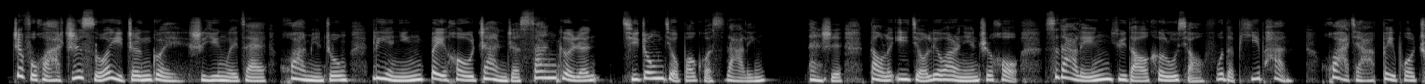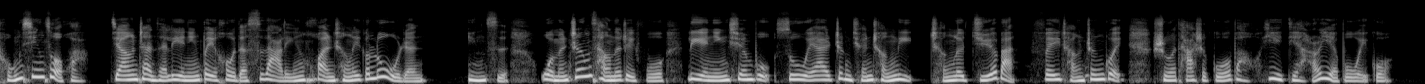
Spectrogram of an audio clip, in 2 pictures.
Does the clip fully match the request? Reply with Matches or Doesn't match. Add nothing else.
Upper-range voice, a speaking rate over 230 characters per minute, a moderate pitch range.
Matches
